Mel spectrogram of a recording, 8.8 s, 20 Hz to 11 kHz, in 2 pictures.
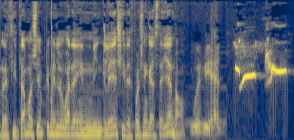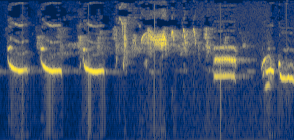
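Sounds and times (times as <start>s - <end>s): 
speech: 0.0s - 4.1s
blackbird singing fluty whistled phrases: 2.8s - 8.8s.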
